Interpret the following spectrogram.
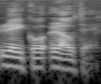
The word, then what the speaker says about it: Reiko Raute: Good morning, Reiko Raute, yes? Good morning, bonjour. Bonjour. Did I pronounce it correctly?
